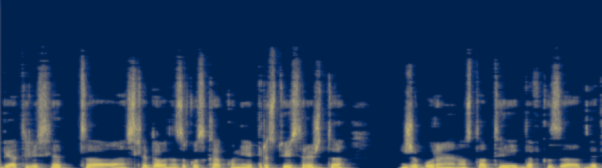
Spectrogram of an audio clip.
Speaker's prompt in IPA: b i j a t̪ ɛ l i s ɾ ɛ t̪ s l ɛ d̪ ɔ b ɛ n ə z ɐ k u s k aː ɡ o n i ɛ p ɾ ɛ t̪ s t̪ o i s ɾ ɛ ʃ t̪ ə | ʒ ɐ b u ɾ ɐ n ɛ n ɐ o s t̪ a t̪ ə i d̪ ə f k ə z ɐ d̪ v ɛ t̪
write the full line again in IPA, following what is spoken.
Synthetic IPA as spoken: b i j a t̪ ɛ l i s l ɛ t̪ s l ɛ d̪ ɔ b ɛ n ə z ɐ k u s k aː k o n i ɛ p ɾ ɛ t̪ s t̪ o i s ɾ ɛ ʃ t̪ ə | ʒ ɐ b u ɾ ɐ n ɛ n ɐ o s t̪ a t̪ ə i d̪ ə f k ə z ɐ d̪ v ɛ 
